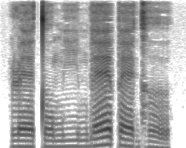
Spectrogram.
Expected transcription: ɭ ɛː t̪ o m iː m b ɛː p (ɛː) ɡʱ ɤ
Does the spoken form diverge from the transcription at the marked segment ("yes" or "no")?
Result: no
